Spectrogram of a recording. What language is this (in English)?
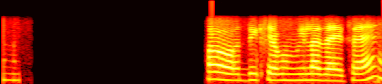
Marathi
